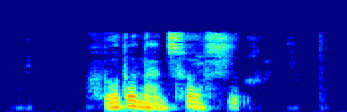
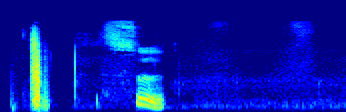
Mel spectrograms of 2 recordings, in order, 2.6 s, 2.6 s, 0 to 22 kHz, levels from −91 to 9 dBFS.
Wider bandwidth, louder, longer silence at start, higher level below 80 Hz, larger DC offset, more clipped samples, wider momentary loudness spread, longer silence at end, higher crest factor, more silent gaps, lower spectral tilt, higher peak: second, 8 kHz vs 11.5 kHz; first, -26 LUFS vs -29 LUFS; first, 0.75 s vs 0.2 s; first, -64 dBFS vs -70 dBFS; neither; neither; about the same, 18 LU vs 20 LU; second, 0.85 s vs 1.4 s; second, 20 dB vs 28 dB; neither; first, -6 dB/octave vs -3 dB/octave; second, -10 dBFS vs -6 dBFS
